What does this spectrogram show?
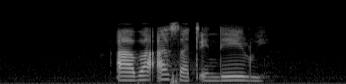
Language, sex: Venda, female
